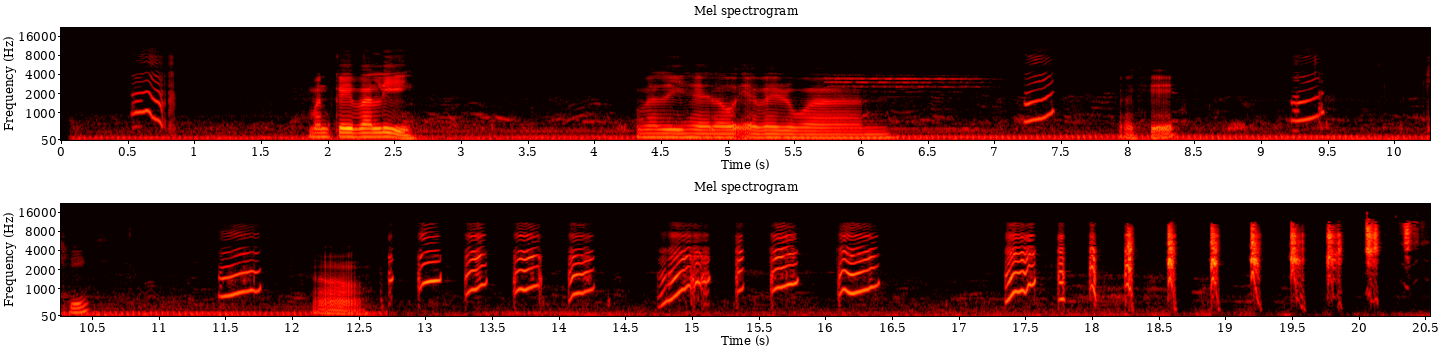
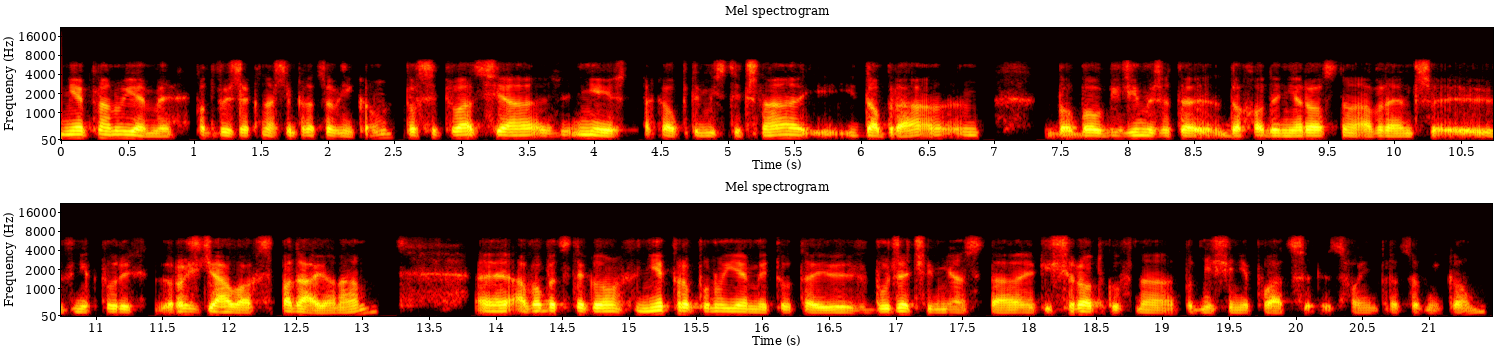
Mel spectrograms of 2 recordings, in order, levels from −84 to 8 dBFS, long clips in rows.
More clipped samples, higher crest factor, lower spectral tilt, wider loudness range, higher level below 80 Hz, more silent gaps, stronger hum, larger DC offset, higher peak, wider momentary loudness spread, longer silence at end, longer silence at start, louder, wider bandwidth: neither; first, 28 dB vs 18 dB; second, -2 dB/octave vs -6 dB/octave; first, 14 LU vs 3 LU; first, -62 dBFS vs -72 dBFS; neither; neither; neither; second, -10 dBFS vs 0 dBFS; first, 25 LU vs 11 LU; about the same, 0.05 s vs 0.05 s; about the same, 0.1 s vs 0 s; second, -34 LUFS vs -18 LUFS; first, 12 kHz vs 7 kHz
